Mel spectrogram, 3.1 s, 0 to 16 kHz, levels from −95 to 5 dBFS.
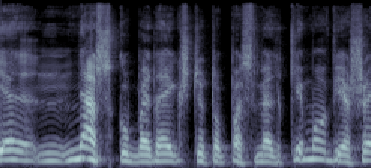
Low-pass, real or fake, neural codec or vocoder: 14.4 kHz; real; none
